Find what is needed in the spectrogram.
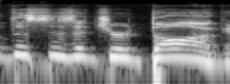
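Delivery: slow, high-pitched retort to his wife; exasperated protest. Retold or imitated. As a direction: re-enact arguing back, stretching the words. Acted quarrel with his wife.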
